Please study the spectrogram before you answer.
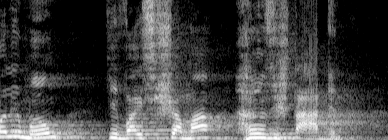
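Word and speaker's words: Hans Staden: que vai se chamar Hansestaden. Ô, professor, mas por que você falou assim? É que alemão é assim, né? A gente tem que falar, pronunciar dessa maneira, Hansestaden.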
